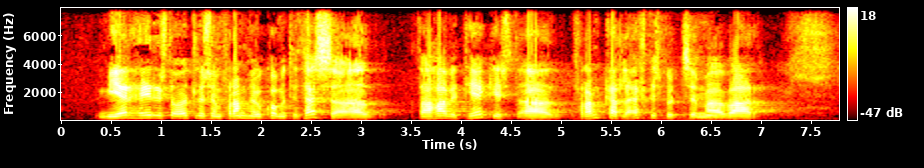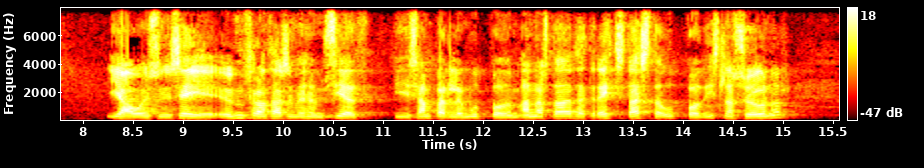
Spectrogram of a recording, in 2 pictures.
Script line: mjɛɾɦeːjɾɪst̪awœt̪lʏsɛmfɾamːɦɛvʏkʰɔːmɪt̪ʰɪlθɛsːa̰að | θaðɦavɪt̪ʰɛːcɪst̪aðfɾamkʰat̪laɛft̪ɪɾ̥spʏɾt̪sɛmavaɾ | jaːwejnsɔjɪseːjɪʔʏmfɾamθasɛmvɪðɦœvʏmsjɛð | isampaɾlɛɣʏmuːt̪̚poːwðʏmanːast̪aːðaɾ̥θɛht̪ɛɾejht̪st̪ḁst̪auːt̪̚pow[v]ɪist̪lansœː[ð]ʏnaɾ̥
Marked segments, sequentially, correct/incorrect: incorrect, incorrect

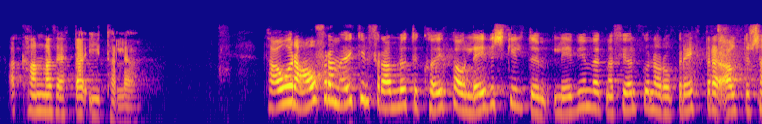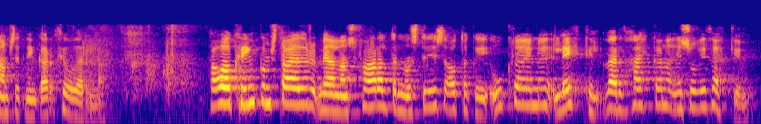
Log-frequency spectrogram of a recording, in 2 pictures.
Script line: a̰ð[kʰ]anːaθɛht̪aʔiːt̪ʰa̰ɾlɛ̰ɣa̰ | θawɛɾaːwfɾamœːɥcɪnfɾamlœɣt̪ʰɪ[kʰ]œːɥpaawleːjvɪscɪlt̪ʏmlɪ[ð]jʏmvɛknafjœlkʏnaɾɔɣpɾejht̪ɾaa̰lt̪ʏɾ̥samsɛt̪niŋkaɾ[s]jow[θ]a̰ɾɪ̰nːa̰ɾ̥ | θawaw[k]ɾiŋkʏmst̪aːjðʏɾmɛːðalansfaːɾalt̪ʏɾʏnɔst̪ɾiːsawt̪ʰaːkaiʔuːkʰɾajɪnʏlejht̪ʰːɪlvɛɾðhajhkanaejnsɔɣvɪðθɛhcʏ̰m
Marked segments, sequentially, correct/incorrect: correct, correct, incorrect, incorrect, incorrect, incorrect

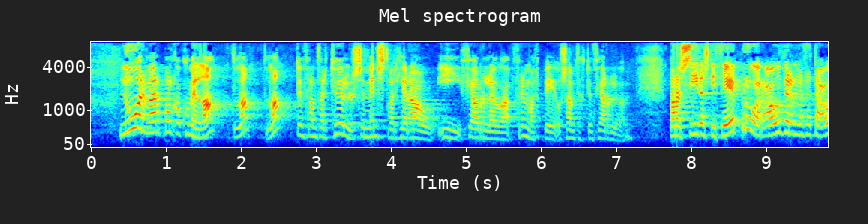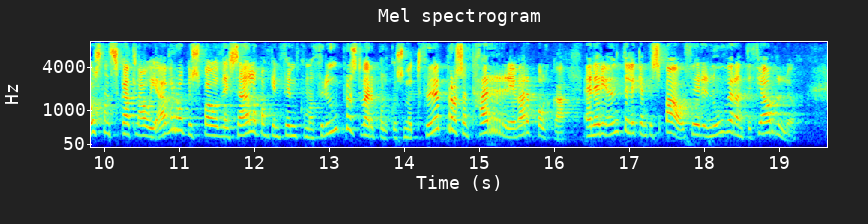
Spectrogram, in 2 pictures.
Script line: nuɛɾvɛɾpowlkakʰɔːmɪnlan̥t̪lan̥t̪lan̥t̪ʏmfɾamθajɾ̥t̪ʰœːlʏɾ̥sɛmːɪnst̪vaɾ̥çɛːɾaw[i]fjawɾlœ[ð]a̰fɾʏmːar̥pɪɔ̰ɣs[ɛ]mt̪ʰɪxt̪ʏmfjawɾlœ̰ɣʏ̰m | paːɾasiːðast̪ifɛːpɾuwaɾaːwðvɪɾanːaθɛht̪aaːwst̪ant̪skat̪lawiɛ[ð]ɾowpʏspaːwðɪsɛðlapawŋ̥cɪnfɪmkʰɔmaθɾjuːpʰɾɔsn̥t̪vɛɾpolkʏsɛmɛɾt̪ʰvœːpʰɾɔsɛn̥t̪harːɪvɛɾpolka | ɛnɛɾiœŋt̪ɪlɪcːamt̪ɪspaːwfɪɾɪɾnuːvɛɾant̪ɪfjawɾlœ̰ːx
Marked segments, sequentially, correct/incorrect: correct, incorrect, incorrect, incorrect

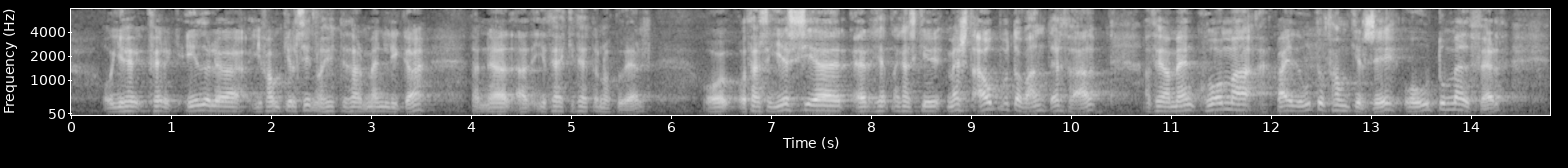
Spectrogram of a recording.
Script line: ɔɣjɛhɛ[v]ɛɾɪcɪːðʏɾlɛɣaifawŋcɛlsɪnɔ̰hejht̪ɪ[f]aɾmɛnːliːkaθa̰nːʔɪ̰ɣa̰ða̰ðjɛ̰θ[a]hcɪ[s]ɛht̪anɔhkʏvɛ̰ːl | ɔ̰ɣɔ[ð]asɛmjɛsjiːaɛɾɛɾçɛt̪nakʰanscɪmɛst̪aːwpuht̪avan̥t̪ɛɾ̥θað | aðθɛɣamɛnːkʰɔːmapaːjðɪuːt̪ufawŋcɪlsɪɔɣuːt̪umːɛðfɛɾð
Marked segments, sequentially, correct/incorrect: incorrect, incorrect, incorrect, incorrect, incorrect

